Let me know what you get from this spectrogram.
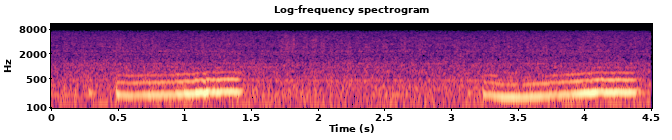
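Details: Domestic cat snoring indoors, two drawn-out, whistle-like tonal snores of about a second each, low and slightly rising with a lift at the end, separated by a quiet pause; faint room hiss underneath.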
